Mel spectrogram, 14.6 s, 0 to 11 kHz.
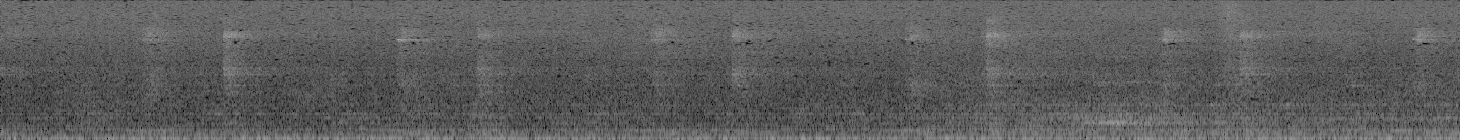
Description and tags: mbkl 2ndlevl
ambient recording of the 2nd exhibition level of the "museum der bildenden künste" (museum of art) in leipzig/germany. voices can be heard in the far distance, along with the rythmic ticking of the hydraulically powered art-installation "heart of a mountain".this file is part of the sample-pack "muzeum"recording was conducted with a zoom h2 with the internal mics set to 90° dispersion.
